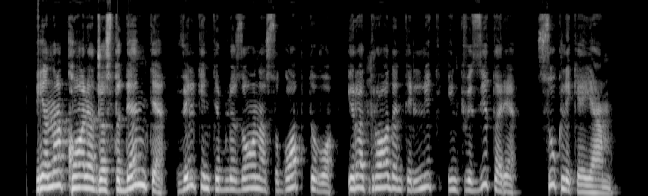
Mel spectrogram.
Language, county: Lithuanian, Kaunas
